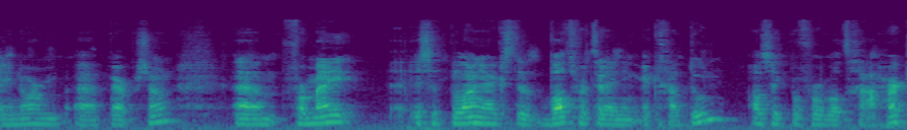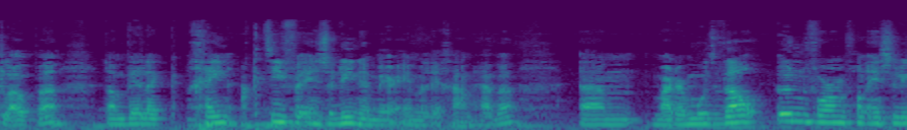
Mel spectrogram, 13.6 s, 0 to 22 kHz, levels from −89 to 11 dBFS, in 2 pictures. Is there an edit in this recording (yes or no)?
yes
